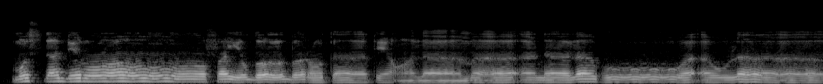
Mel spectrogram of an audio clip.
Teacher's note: tadi mustadirrun itu rendah, enggak terlalu naik, kemudian wa usani diawali dengan naik suaranya.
